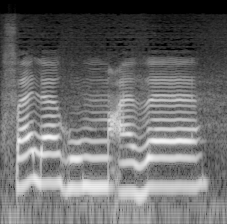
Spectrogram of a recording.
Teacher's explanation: Ada izhar syafawi karena ada mim sukun ketemu sama ain. Dibacanya mim sukunnya jelas.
